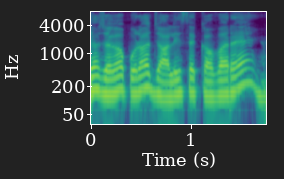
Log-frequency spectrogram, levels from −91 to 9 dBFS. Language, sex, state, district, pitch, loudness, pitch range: Hindi, male, Jharkhand, Garhwa, 145 Hz, -14 LUFS, 135-155 Hz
